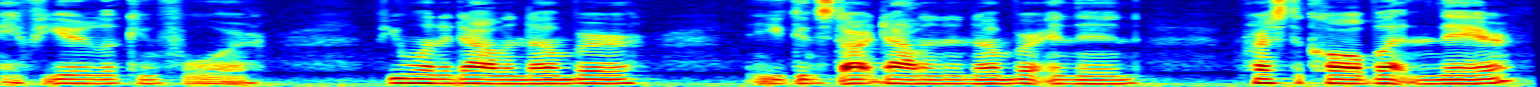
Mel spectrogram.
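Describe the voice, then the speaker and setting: A woman's voice: extremely low pitch, level tone, moderate pace, creaky, darkish tone. A woman giving an unscripted how-to demonstration of a gadget, talking casually with many fillers and self-corrections. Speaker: tech video presenter.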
